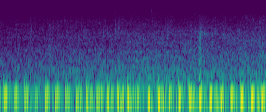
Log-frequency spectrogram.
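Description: Small motorcycle engine running at low revs, a fast, even low throb.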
